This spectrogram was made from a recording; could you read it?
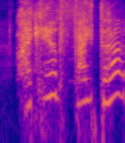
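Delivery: shrill, very high shouted yell. Retelling what he yelled back after being warned not to go off alone, retelling a yell. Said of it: "And he yells back at you".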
